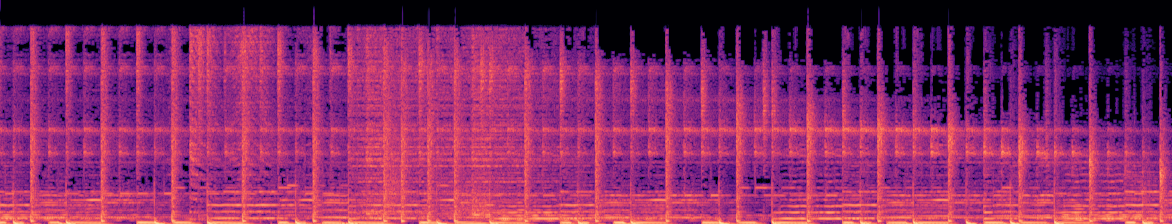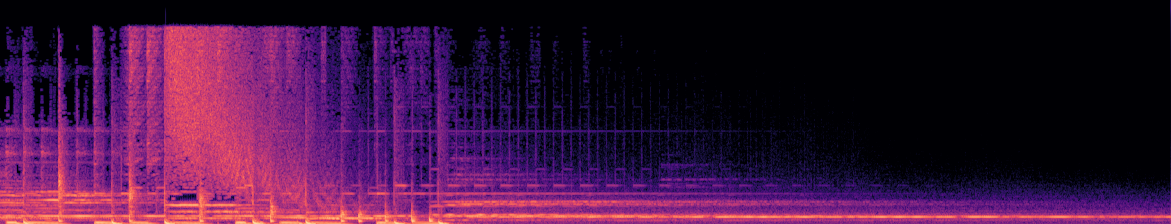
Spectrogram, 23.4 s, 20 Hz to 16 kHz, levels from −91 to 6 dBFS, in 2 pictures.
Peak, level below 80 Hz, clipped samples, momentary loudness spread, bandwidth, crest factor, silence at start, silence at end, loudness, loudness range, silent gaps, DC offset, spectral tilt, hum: 0 dBFS; -18 dBFS; under 0.1%; 12 LU; 15 kHz; 12 dB; 0 s; 0 s; -13 LUFS; 10 LU; none; under 0.1%; -4.5 dB/octave; none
